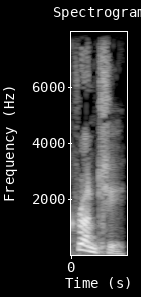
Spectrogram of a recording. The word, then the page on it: crunchy: anglais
